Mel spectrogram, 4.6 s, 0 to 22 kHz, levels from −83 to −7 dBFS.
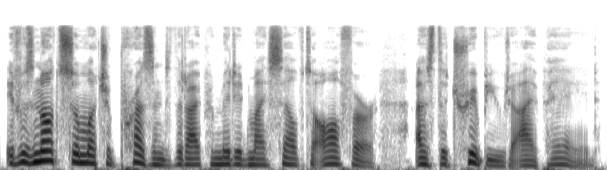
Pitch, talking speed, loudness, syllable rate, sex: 140 Hz, 235 wpm, -22 LUFS, 6.1 syllables/s, female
